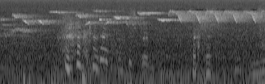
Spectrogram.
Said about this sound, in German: Das ist, der, Zaunkönig. Ein kleiner Vogel, ja, mit lauter Stimme. Ich sagte gerade, die Kleinen sind oft die lautesten.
